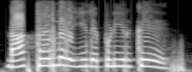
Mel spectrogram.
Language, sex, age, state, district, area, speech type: Tamil, female, 18-30, Tamil Nadu, Erode, urban, read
